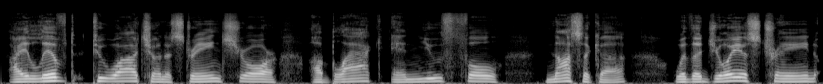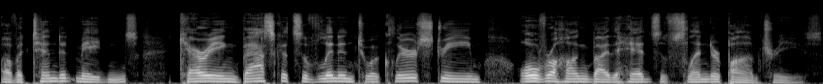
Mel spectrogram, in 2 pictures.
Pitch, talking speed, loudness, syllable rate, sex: 125 Hz, 130 wpm, -19 LUFS, 3.7 syllables/s, male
